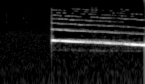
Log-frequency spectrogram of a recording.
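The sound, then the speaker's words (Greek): Police car siren passing through snowy residential streets: a loud, steady wailing tone that starts abruptly and glides slowly lower in pitch, heard alone. “ένα άλλο αστυνομικό αυτοκίνητο λέει με τη σιρήνα περνάει μέσα από τις κατοικήσιμες περιοχές”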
